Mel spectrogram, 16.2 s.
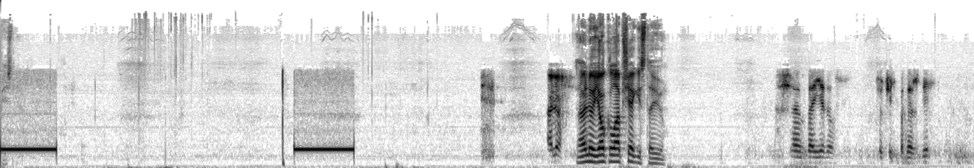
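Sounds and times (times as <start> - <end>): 
ringback tone of an outgoing telephone call: 0.0 - 1.0, 4.9 - 5.9
speech: 9.2 - 11.2, 13.5 - 14.0, 14.6 - 16.2.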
